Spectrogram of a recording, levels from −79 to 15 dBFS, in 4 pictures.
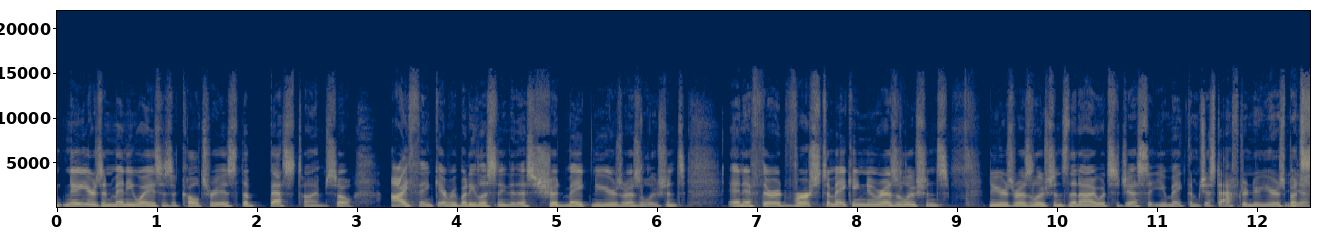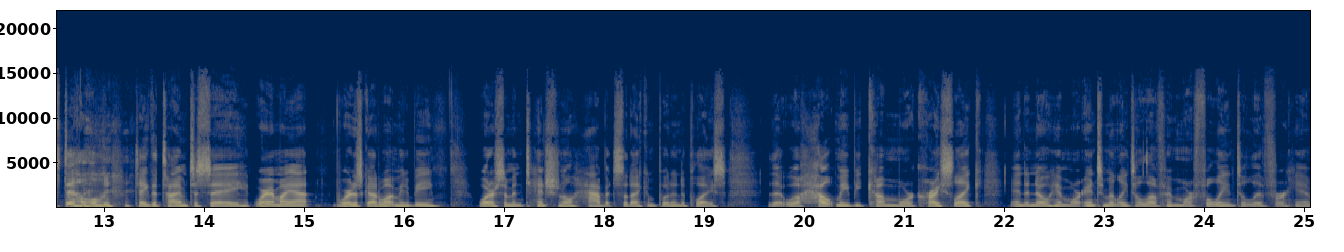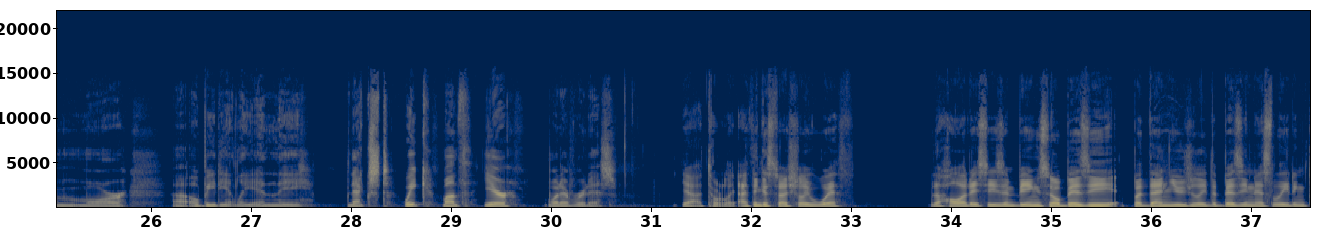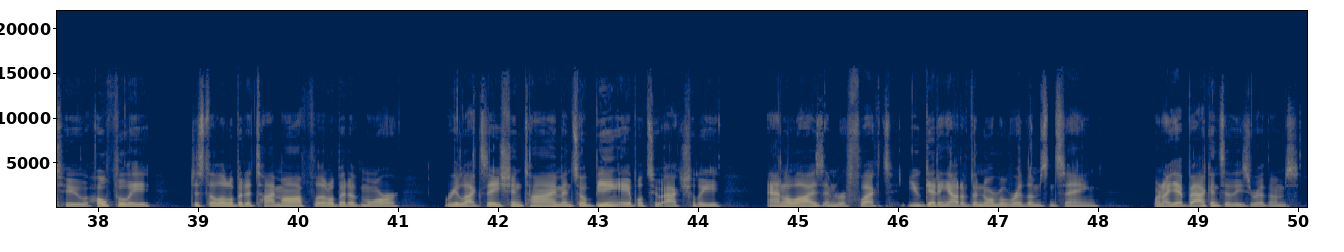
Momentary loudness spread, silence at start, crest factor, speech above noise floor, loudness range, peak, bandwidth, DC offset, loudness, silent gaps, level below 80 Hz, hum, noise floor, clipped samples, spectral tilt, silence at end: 11 LU; 0 s; 18 dB; 57 dB; 5 LU; -4 dBFS; 15.5 kHz; under 0.1%; -22 LUFS; none; -50 dBFS; none; -79 dBFS; under 0.1%; -5 dB/octave; 0.1 s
